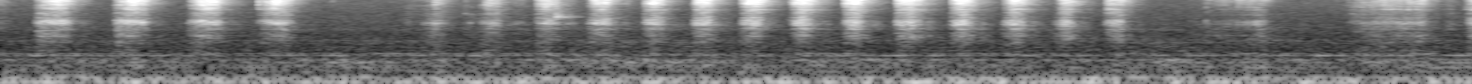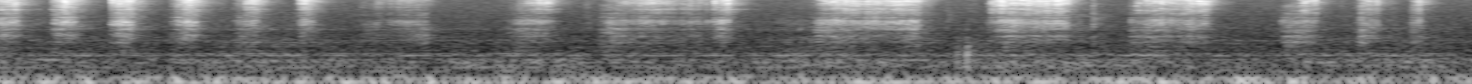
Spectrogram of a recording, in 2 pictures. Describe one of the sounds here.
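A razor scrapes through stubble in short, quick strokes, close by.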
